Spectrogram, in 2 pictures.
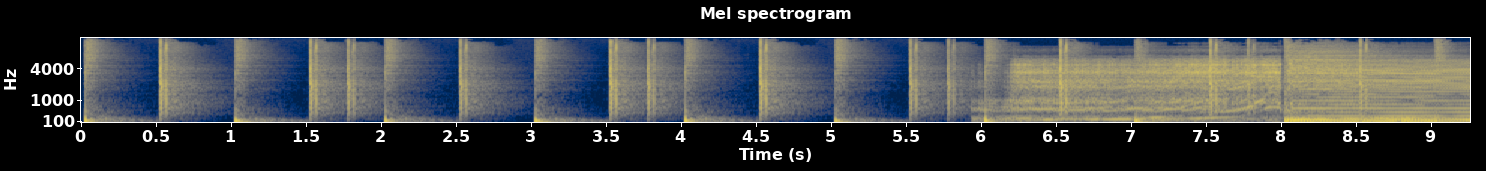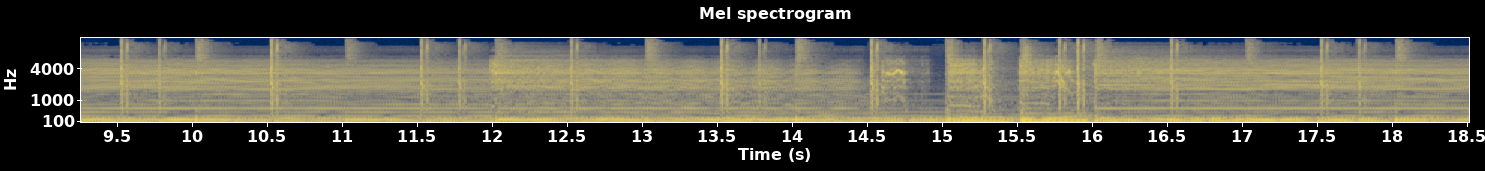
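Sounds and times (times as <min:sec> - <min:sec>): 
disco music: 0:05.9 - 0:18.5.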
